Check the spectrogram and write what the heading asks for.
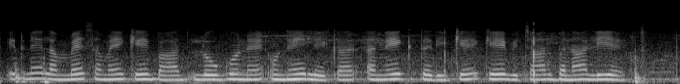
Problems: none marked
